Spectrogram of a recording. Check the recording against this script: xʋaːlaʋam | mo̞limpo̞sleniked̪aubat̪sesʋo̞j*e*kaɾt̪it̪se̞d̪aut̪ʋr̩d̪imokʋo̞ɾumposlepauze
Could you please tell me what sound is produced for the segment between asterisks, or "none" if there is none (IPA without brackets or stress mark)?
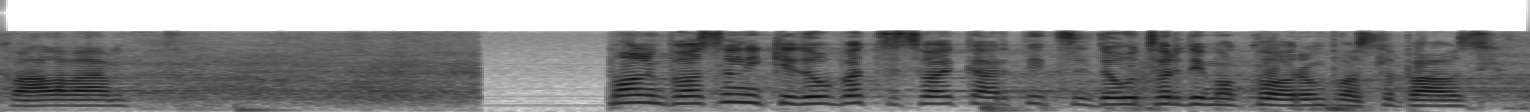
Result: e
